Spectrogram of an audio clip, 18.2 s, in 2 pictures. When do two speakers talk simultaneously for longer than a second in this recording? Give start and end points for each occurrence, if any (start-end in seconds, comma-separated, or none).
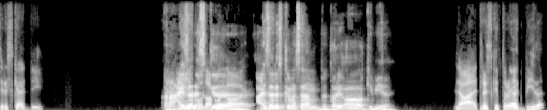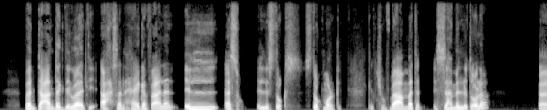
2.8-4.2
